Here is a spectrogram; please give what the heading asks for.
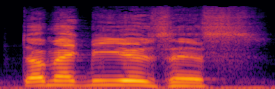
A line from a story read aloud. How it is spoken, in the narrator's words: I yelled at it again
